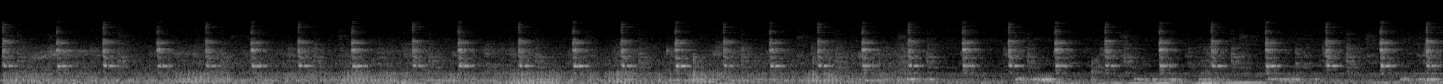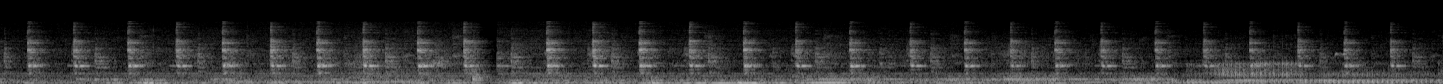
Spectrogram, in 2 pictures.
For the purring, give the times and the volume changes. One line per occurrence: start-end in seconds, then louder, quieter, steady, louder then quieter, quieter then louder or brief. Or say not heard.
0.0-28.8 quieter then louder.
